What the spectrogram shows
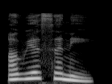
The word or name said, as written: ಅವ್ಯಸನಿ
